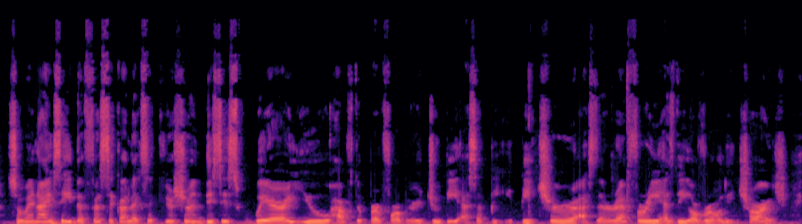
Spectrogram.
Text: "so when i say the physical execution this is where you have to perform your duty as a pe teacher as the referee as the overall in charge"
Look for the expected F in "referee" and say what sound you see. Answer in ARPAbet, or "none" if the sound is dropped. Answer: F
